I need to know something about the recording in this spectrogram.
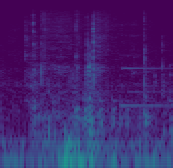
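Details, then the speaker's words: Old shuttle-type sewing machine turned by hand wheel: uneven ticking and clacking with a catching snag partway round; thread tangled in the shuttle. "See, the shuttle's all tangled up for me spinning the wheel."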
